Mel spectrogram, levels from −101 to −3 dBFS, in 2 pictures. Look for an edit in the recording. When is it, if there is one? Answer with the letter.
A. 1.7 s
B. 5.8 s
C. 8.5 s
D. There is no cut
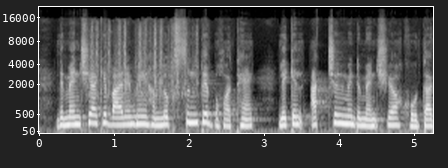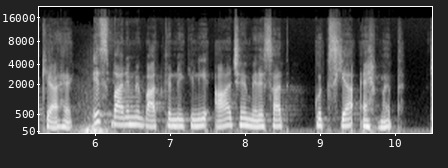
B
